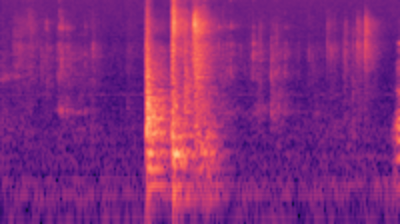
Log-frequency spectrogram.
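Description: Ice cubes clattering in a small plastic jar as they are tipped out into a jeans pocket, in two sharp loud bursts about a second and a half in.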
